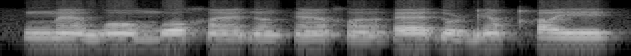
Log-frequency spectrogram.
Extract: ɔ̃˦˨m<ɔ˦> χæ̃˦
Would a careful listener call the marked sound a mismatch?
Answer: yes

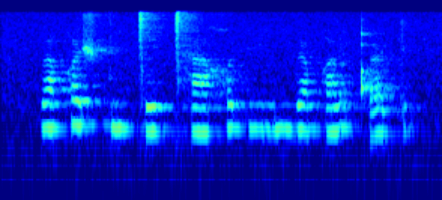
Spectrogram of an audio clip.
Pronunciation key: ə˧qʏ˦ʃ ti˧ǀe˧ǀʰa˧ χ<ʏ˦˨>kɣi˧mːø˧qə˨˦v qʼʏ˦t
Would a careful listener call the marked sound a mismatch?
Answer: yes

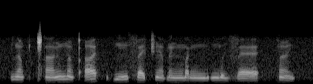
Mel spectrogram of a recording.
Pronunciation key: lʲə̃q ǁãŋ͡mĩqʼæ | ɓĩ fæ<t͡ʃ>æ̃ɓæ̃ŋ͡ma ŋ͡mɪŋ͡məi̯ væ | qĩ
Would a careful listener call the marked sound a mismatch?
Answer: no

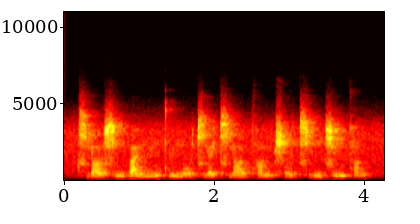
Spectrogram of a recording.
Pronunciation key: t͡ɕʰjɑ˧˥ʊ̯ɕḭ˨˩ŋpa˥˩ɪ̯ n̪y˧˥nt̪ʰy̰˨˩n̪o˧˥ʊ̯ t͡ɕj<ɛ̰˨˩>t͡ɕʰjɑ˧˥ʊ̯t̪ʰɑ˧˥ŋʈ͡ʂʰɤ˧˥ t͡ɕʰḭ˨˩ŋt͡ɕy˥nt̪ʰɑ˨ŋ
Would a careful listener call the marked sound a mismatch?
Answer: yes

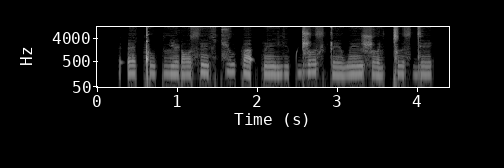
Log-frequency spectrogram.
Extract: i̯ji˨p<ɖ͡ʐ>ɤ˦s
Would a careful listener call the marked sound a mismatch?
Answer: no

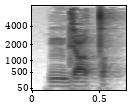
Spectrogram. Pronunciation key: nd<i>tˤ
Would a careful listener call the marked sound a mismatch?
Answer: no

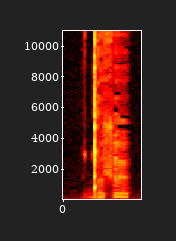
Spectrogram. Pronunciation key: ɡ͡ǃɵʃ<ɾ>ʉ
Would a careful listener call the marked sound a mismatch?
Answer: no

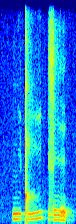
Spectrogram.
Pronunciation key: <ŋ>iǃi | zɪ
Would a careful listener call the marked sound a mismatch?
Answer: no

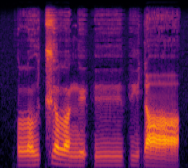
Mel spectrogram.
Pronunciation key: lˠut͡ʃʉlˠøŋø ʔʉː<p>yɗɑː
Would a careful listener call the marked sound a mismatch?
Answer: no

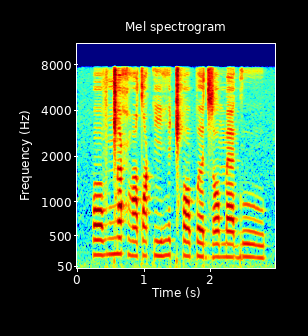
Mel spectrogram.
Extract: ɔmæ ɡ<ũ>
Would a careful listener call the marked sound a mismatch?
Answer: yes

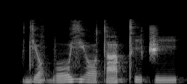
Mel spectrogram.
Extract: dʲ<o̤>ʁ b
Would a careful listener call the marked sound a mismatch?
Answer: yes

